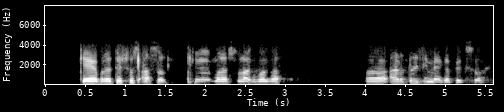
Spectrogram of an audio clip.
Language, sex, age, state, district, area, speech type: Kashmiri, male, 18-30, Jammu and Kashmir, Kulgam, urban, conversation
